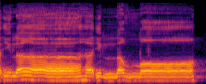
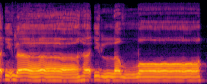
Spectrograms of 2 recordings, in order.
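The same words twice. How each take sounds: The two takes are said the same way.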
